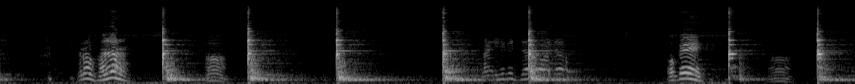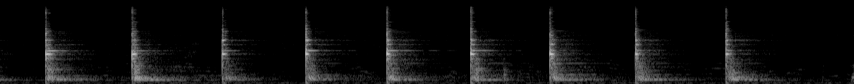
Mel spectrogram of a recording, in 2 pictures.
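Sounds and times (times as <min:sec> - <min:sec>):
sledgehammer striking steel: 0:01.6 - 0:05.8, 0:07.3 - 0:16.4.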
